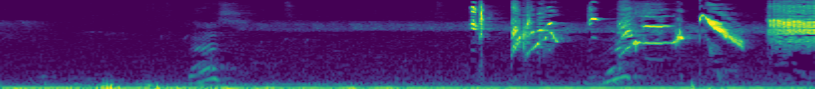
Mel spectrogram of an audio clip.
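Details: Wild-caught European goldfinch: a thin sustained whistle and faint sliding notes, then a lively burst of twittering, quick upslurs and a rasping buzz at the end, with a low hum beneath.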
